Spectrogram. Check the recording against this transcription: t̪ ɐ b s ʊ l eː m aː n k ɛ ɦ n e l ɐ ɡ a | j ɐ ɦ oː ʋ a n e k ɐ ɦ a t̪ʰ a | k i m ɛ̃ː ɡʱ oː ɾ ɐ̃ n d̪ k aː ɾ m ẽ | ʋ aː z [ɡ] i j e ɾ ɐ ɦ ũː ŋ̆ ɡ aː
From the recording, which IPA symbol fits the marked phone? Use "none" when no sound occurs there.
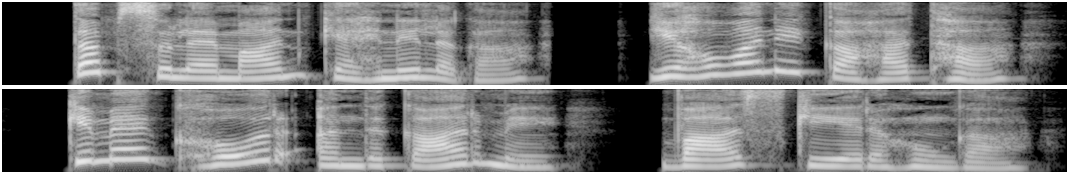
k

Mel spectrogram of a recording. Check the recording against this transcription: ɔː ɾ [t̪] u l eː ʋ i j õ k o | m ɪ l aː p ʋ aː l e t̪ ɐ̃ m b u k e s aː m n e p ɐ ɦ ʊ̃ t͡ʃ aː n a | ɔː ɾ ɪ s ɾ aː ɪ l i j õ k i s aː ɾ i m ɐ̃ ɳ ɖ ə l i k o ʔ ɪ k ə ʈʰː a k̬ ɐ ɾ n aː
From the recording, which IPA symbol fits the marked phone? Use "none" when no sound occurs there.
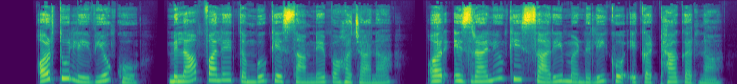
t̪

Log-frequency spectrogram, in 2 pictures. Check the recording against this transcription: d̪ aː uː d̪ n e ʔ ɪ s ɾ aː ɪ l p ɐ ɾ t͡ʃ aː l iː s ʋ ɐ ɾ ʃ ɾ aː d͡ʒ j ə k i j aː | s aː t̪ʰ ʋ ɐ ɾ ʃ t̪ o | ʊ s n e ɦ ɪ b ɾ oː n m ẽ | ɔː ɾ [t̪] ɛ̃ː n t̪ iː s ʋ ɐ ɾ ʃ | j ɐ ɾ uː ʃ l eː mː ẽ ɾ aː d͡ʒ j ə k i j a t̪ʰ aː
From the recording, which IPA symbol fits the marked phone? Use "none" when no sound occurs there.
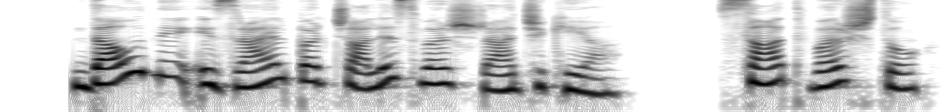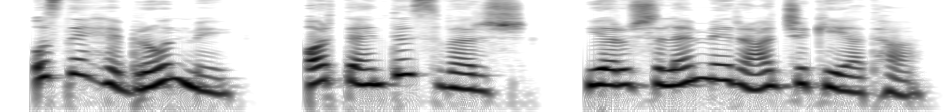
t̪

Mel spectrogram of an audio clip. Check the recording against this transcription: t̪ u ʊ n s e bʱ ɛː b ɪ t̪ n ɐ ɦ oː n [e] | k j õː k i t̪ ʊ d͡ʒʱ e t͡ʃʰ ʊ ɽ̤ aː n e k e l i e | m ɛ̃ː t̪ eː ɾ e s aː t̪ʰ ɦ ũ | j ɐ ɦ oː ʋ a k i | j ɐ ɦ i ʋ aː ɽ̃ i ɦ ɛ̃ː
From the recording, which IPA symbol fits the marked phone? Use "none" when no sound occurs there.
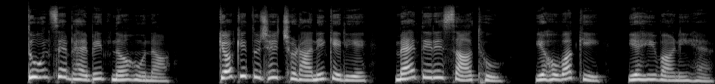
a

